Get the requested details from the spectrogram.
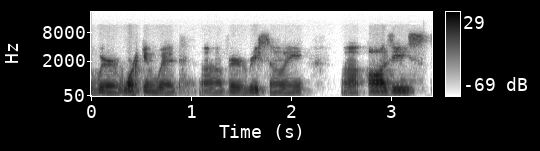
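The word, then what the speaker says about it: Ozys: working with very recently aussies is spelled o z y s there they started they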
